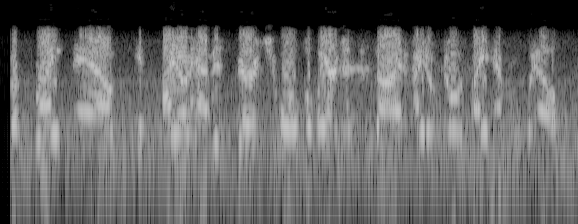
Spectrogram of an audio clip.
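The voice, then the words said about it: New York accent. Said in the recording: “You could pick up the New York accent.”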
